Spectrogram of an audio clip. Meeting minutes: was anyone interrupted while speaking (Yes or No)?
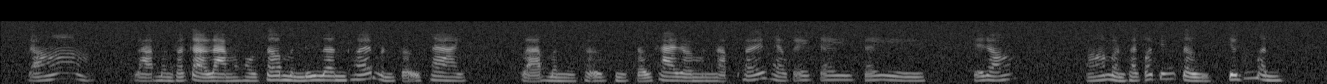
No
